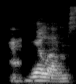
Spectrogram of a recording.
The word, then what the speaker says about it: Willems: did you say well is that how you pronounce that willems yeah thumbs okay cool and it's a unique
